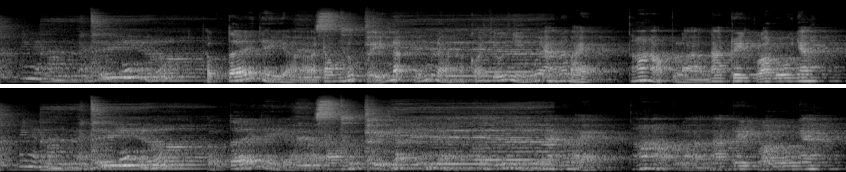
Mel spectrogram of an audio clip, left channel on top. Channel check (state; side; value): normal; both; correlation 0.53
